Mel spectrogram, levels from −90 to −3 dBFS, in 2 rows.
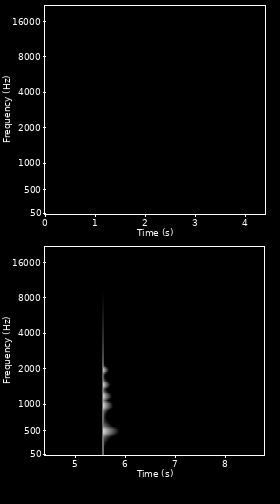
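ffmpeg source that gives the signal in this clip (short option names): -f lavfi -i "aevalsrc='0.168*pow(10,-3*t/0.27)*sin(2*PI*488*t)+0.158*pow(10,-3*t/0.166)*sin(2*PI*976*t)+0.15*pow(10,-3*t/0.146)*sin(2*PI*1171.2*t)+0.141*pow(10,-3*t/0.125)*sin(2*PI*1464*t)+0.133*pow(10,-3*t/0.102)*sin(2*PI*1952*t)':d=0.89:s=44100"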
